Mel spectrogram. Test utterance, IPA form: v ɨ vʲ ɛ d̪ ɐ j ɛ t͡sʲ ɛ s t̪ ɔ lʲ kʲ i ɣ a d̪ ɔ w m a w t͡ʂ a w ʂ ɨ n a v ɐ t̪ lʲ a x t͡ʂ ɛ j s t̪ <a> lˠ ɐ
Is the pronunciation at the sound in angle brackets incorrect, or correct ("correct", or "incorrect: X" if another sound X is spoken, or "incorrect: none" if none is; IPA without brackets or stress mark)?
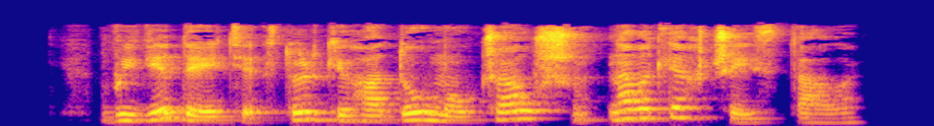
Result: correct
